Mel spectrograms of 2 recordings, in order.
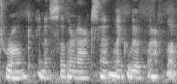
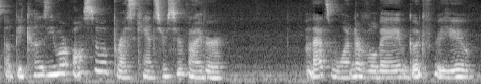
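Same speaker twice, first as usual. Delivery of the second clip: upbeat narration for a product video; video voiceover. Acted. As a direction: read it like a cheerful product reveal. Reads the product voiceover script.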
